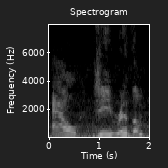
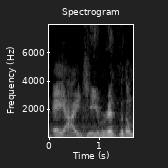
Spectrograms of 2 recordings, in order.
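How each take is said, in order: First: The start is said as one syllable, Al. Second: The start is spelled out as letters A, I. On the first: The speaker calls it right. "It's Al G Rhythm" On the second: The speaker calls it wrong. "I kept saying uh"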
